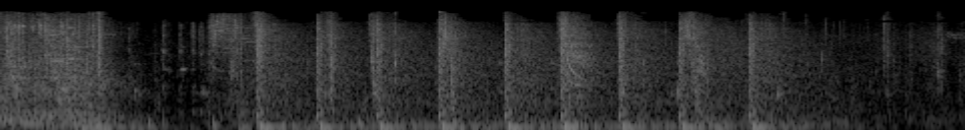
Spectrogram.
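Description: Footsteps thud quickly on wooden boards.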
